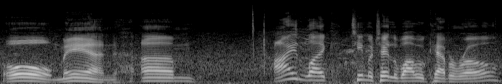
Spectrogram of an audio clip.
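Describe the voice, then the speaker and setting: A man's voice: fairly high pitch, slow. An American man, a sports announcer, talking casually as an interview guest. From United States, from Michigan and Illinois. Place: TV broadcast booth at an outdoor ballpark. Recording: noisy outdoor ballpark booth. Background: clear ambient stadium noise.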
